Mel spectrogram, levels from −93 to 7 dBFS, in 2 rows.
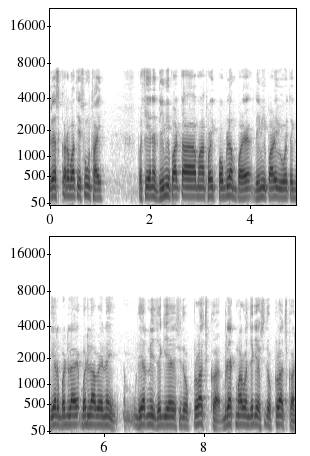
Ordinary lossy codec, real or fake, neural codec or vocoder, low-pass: none; real; none; 7.2 kHz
